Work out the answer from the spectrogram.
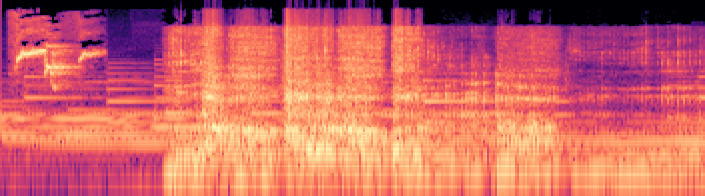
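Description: Lion roaring in a run of loud, heavy calls about a second apart, over background music, after a short high screech at the start.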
